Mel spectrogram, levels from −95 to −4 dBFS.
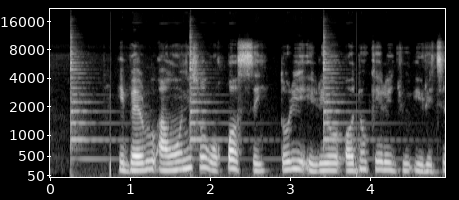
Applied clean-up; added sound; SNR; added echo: none; Bowed string instrument; 15 dB; none.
